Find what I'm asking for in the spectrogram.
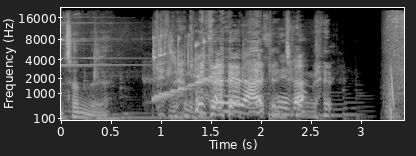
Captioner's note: laughing out loud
